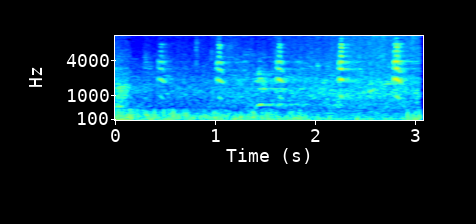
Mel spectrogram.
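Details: Eurasian coots in Helsinki, Finland, in June 2016, two of three birds in a territorial dispute on the water; short abrupt honking calls repeat roughly every half second over a heavy low rumble of water and wind.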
